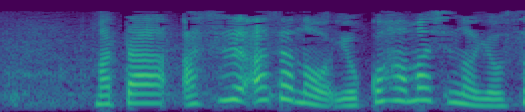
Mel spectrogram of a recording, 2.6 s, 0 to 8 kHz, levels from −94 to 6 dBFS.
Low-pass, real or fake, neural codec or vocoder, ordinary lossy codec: 7.2 kHz; fake; vocoder, 44.1 kHz, 80 mel bands, Vocos; MP3, 24 kbps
